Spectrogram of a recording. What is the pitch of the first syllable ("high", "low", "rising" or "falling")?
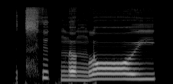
high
